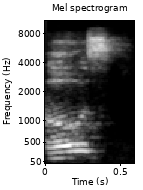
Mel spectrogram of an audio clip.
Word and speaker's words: OOO: So the fact that he calls it Kamen Rider O's, I'll take it.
